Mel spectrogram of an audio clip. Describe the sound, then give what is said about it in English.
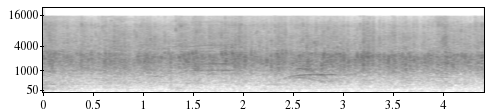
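An audience claps steadily, a dense wash of many hands blending into continuous applause that holds at an even level throughout, with no voices standing out. “Oh, you see some of you are clapping, but you're not believing yet.”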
